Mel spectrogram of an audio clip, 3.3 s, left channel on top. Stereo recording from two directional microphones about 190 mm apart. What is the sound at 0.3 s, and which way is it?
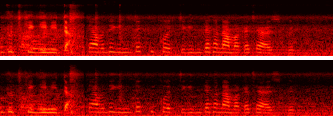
Speech, 30° right (ahead or behind).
